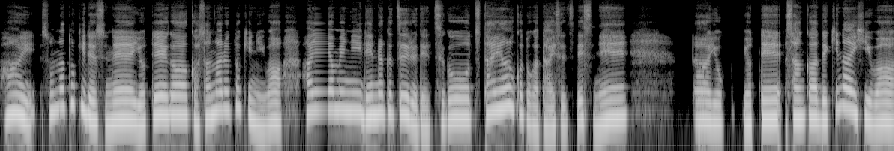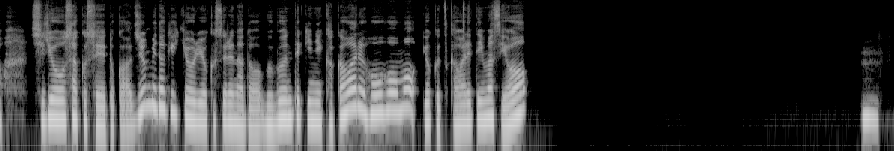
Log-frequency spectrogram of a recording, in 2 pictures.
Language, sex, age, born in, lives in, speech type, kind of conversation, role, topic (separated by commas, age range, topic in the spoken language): Japanese, female, 55-59, Japan, Japan, read, expert-assistant, expert, 忙しい日常の中で、民俗芸能の活動を長く続けていくには、どんな工夫やスケジュールの立て方が役立ちますか？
